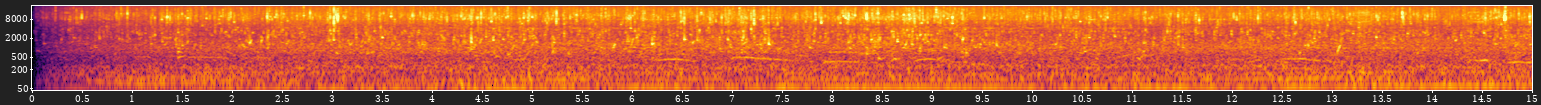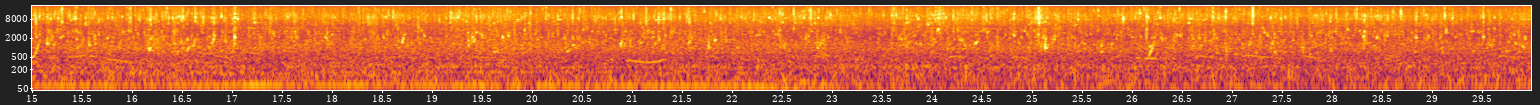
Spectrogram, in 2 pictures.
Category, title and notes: Soundscapes > Nature
A recording of water flowing through a stream in a park.
ambience, field, flowing, Re, recording, stream, water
